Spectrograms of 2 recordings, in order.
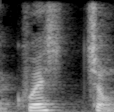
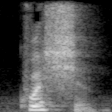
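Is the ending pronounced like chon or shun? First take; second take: chon; shun. First: The ending sounds like a katakana chon. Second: The ending sounds like a reduced shun. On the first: "question ってもう完全にカタカナですね" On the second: "シュになるんです。"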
